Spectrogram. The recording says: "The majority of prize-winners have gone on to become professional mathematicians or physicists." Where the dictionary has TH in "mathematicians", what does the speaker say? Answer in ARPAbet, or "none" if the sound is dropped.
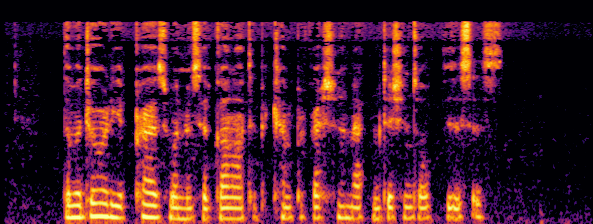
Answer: TH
